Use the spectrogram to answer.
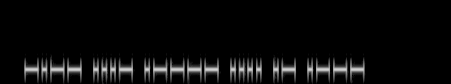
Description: Morse code, heard as a keyed tone, about 28 wpm, 700 Hz. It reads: YV1HAJ
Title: DXCC-100 Call Signs - 6 Characters - Repeated 2x - 28wpm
